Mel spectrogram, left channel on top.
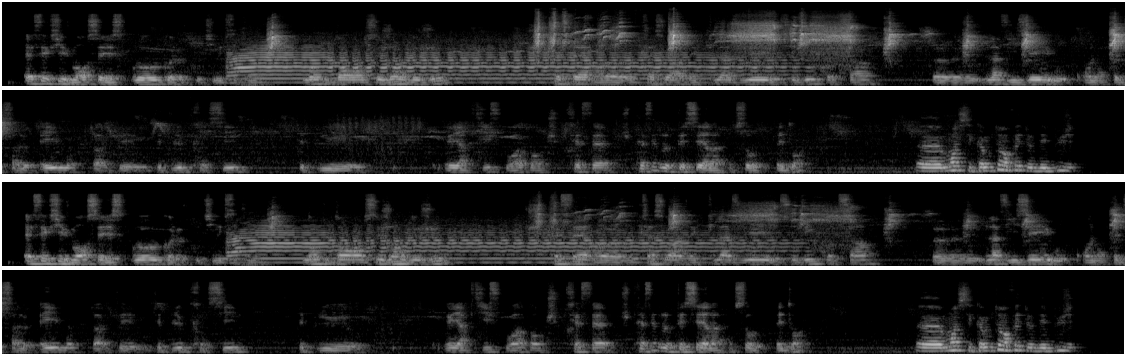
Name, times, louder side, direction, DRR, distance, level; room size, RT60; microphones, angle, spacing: voice 1, 0.2-2.6 3.0-4.5 5.2-8.8 9.3-13.7 14.2-14.9 15.6-19.3, left 1 dB, 85° right, 1.7 m, -35 dB
sound 1, 1.5-2.0 2.3-10.5 10.8-10.9 11.1-16.9 17.5-17.7 18.6-18.7 19.3-21.0, left 11 dB, 45° left, 0.4 m, -35 dB
Trumpet, 2.2-8.4, left 2 dB, 5° left, 1.2 m, -36 dB
voice 2, 20.4-21.9, right 1 dB, 20° right, 0.9 m, -28 dB
4.2 x 3.1 x 3.8 m
head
